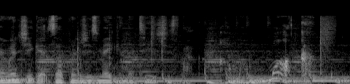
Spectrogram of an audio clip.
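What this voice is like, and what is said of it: Usual voice. Nothing is said of it.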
